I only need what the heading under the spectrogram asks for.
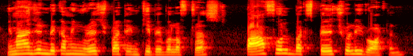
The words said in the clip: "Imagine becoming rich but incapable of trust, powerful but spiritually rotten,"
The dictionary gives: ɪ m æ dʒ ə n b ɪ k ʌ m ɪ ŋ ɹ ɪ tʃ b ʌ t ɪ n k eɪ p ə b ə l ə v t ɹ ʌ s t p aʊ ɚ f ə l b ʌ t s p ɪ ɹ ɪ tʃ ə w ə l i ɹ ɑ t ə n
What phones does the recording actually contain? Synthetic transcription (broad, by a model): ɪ m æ dʒ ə n b ɪ k ʌ m ɪ ŋ ɹ ɪ tʃ b ʌ t ɪ n k eɪ p ə b ə l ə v t ɹ ʌ s t p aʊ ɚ f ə l b ʌ t s p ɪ ɹ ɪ tʃ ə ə l i ɹ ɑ t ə n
